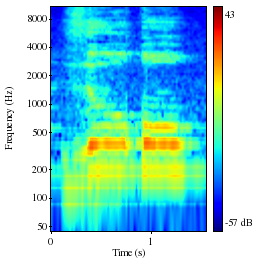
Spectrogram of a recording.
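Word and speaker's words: ذُوقُوا: Because dhal is light and it has an u. So dhu, qu. Qaf is heavy and has an u. So I should be able to hear the light dhu and the heavy qu.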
